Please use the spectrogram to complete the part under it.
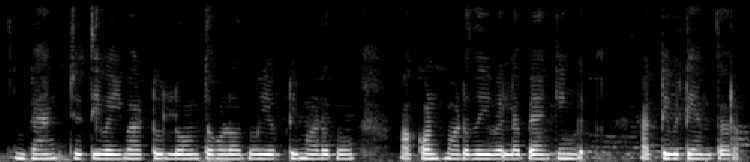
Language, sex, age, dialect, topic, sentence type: Kannada, female, 18-24, Dharwad Kannada, banking, statement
